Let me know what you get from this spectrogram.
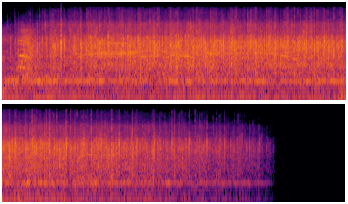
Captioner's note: applause and cheers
